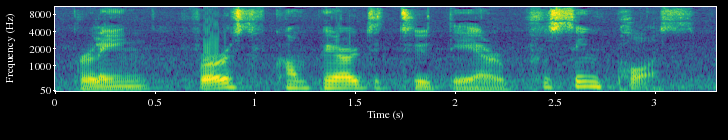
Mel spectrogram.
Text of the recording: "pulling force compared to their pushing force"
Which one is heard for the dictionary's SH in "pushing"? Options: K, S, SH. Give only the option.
S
